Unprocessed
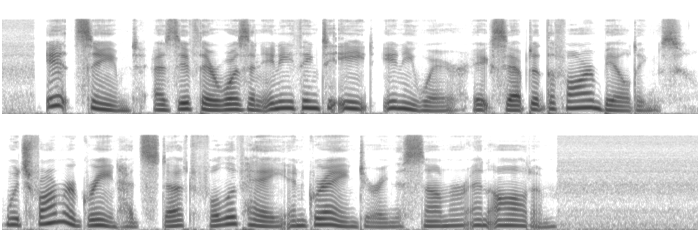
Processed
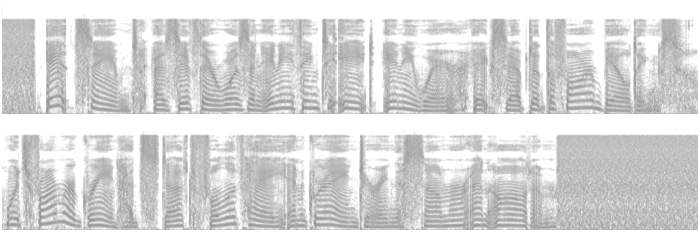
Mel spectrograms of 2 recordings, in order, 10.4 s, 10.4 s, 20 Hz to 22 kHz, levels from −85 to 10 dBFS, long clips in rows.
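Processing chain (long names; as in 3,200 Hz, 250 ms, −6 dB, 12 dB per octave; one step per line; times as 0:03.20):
high-shelf EQ 8,900 Hz +9 dB
downward compressor 4 to 1, threshold −30 dBFS, peak gain reduction 15 dB
every bin compressed towards the loudest bin 4 to 1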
